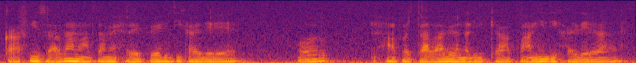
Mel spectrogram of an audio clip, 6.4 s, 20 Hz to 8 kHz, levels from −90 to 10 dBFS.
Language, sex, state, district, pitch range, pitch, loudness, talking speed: Hindi, male, Uttar Pradesh, Hamirpur, 95-105 Hz, 100 Hz, -15 LUFS, 205 wpm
